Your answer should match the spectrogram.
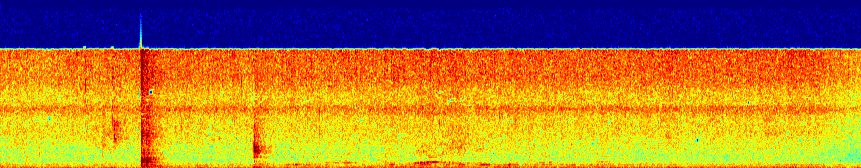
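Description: Bread gulab jamun balls deep-frying in hot oil in a kadhai on medium flame: a steady sizzle of bubbling oil. Two sharp knocks come about a second and a half and two and a half seconds in.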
